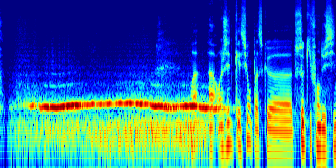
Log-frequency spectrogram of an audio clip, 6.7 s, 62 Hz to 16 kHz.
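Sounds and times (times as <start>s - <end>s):
voice imitating wind whistling through a small hole in a window: 0.0s - 4.8s
speech: 4.2s - 6.7s.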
